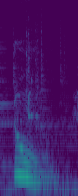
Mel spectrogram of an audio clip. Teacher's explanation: letter B is silent and letter O has long ooh sound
